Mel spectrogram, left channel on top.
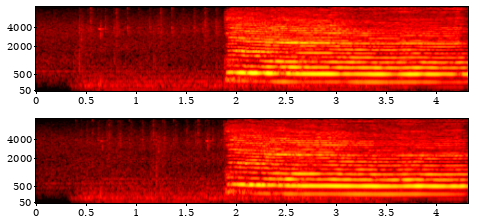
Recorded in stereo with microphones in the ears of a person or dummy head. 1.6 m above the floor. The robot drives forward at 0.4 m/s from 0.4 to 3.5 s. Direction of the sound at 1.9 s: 25° left (ahead or behind).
